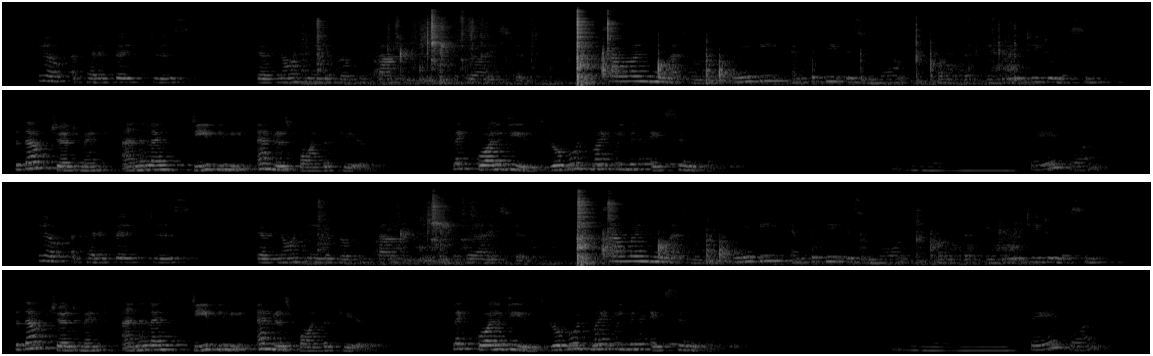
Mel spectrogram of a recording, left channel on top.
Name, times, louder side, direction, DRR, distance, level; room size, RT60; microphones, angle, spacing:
voice 1, 0.4-1.9 2.5-5.3 6.0-11.0 11.6-15.2 16.0-18.5, equal, 5° right, 0 dB, 0.4 m, -51 dB
sound 1, 2.8-10.3, left 5 dB, 65° left, 0.4 m, -47 dB
voice 2, 17.1-18.3 18.8-18.9 19.2-19.3 20.3-22.8, right 2 dB, 65° right, 2 dB, 0.6 m, -59 dB
2.9 x 2.3 x 3.4 m, 0.66 s
head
